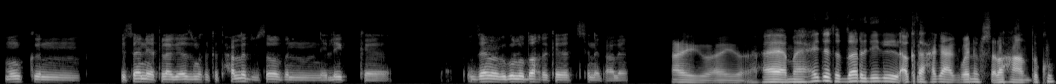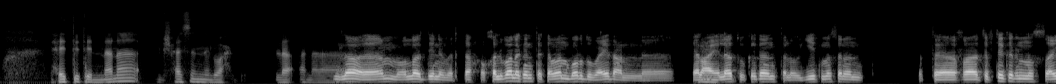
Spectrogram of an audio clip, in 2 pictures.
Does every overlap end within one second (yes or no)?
yes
